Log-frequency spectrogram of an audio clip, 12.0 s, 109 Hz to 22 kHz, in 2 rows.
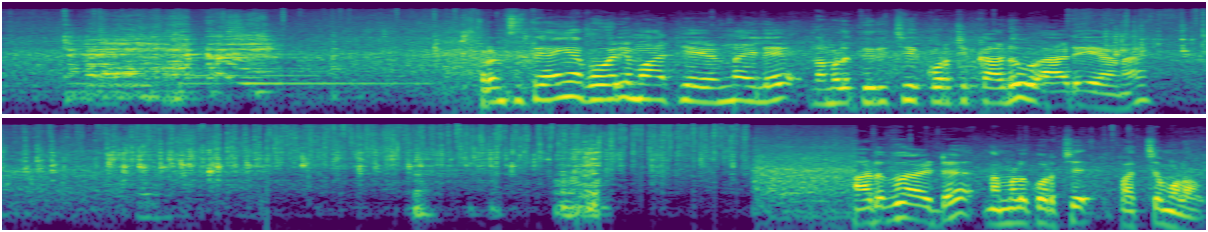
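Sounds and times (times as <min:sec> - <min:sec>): food sizzling in hot oil: 0:00.0 - 0:09.8.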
